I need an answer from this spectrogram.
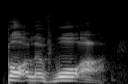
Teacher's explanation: He still uses the glottal T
